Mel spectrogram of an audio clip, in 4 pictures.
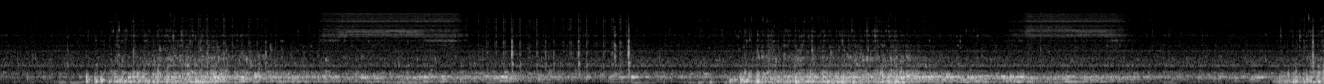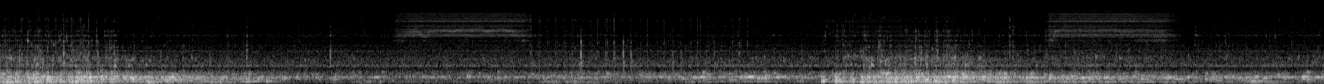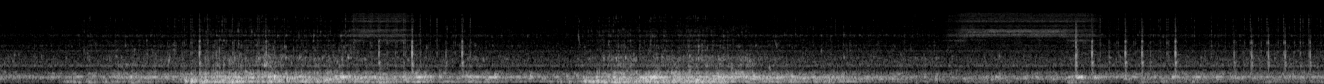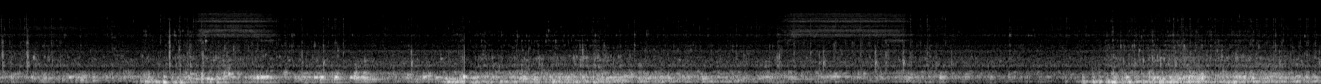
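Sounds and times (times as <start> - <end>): exhaled bubbles rumbling: 0.6 - 17.2, 18.6 - 35.9, 37.2 - 52.9
regulator hiss: 3.1 - 4.9, 10.0 - 11.5, 17.2 - 18.9, 23.5 - 25.7, 29.8 - 30.9, 35.9 - 37.6, 41.6 - 42.7, 47.5 - 49.1.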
